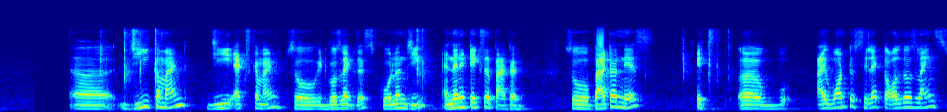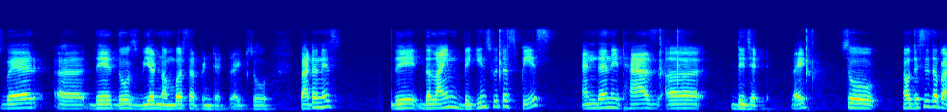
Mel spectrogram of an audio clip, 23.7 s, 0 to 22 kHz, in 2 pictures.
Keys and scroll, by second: 1.5 shift+;, 1.8 g, 8.1 /, 8.7 shift+6, 18.0 space, 19.7-20.6 typing, 21.8 /.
